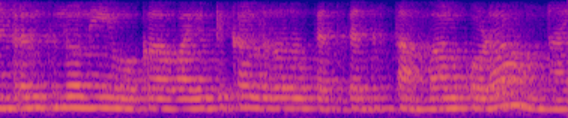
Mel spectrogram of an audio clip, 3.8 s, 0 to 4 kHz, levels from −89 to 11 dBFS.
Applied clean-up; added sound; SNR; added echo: neural separator model SepFormer DNS4.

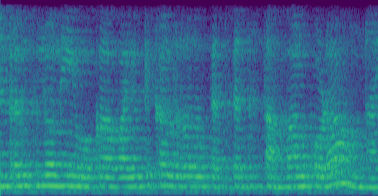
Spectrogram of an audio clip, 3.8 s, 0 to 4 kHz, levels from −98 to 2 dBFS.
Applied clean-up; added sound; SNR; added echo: none; Wind instrument, woodwind instrument; 16 dB; reverberation time 0.9 s.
